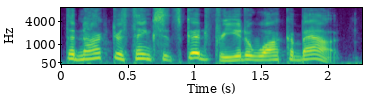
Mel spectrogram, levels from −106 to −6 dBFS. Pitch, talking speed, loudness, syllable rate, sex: 175 Hz, 265 wpm, -20 LUFS, 5.9 syllables/s, male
